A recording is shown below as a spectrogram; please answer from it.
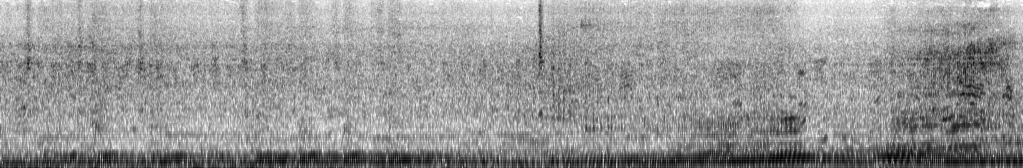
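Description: Car engines running as sports cars roll slowly past one after another. From about seven seconds in, an engine revs up and its pitch climbs steadily toward the end.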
